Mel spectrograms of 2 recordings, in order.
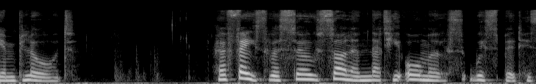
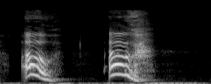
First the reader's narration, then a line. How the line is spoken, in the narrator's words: Colin cried out in delight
